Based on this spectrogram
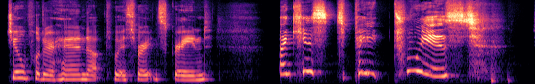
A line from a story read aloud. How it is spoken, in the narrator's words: she groaned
